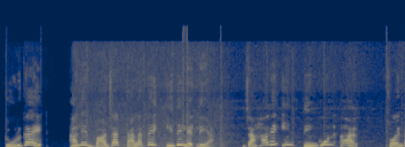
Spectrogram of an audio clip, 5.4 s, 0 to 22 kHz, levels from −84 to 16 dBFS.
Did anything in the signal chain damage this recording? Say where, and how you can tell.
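Yes. Throughout the speech, the background noise dips between phrases and swells back up under the speech. These are noise suppressor artifacts from call processing, where frame-by-frame band gains pull the steady noise down by about 12 dB.

At 0.97 s the room noise jumps by about 17 dB. At first it passes with only about 7 dB of reduction, then gradually sinks until 3.03 s. That is the noise suppressor catching up, because its noise estimate needed about 2.06 s to adapt to the louder background.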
